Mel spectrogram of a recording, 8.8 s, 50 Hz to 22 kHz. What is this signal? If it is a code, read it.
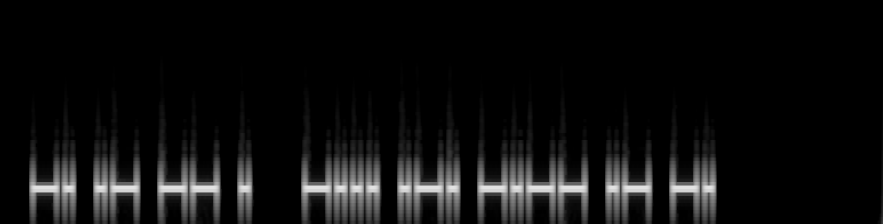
Morse code, heard as a keyed tone, about 16 wpm, 700 Hz. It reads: NAME BRYAN
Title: K1USN SST QSO Practice 15wpm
